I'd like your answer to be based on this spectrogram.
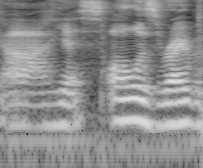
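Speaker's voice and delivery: usual speaking voice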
